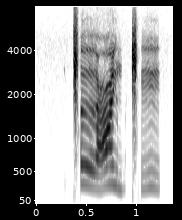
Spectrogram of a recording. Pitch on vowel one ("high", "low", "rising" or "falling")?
falling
